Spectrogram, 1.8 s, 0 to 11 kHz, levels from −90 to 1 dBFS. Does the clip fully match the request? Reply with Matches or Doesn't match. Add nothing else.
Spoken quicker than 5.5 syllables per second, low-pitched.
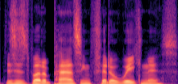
Matches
